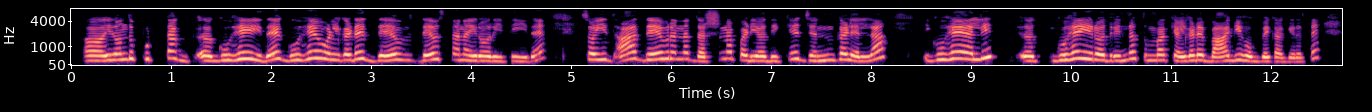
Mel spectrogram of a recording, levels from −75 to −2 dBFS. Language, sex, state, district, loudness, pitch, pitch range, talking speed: Kannada, female, Karnataka, Chamarajanagar, -13 LUFS, 295 Hz, 255-355 Hz, 135 wpm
